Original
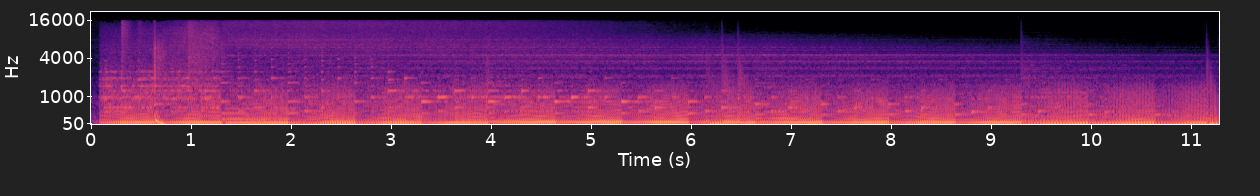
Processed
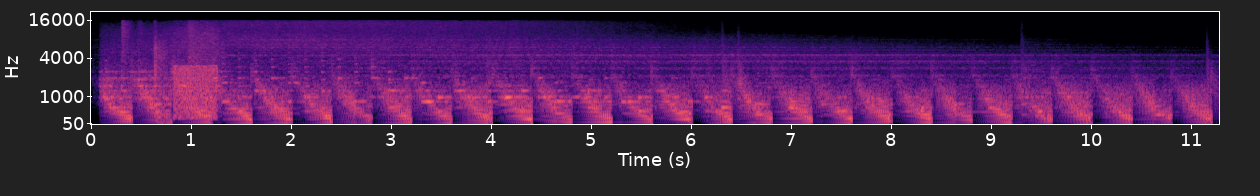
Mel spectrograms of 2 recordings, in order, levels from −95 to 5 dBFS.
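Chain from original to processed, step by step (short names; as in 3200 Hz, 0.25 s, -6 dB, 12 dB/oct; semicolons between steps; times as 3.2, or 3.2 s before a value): LFO high-pass saw down 2.5 Hz 210–2400 Hz; chorus voices 2, 0.59 Hz, delay 12 ms, depth 3.5 ms; painted sound noise, 0.82–1.27, 230–3100 Hz -29 dBFS; gain -3 dB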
